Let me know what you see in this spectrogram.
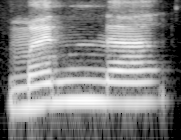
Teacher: नून पे गुन्ना करेंगे और अलिफ मद्दा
